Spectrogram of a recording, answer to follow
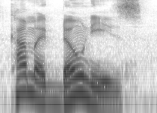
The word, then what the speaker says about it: comedones: plural is com how do you say this comedones comedones that's the plural this is a latin word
